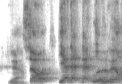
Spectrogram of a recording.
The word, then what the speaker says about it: Louisville: so yeah that that Louisville it's interesting it's almost like the accent is on the first part of the word the Lou and then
